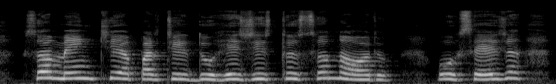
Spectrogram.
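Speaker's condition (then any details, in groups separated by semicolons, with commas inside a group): Amyotrophic lateral sclerosis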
